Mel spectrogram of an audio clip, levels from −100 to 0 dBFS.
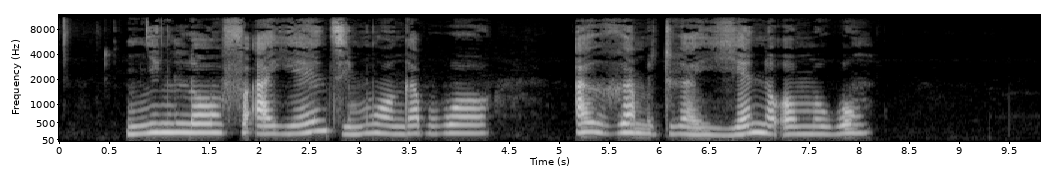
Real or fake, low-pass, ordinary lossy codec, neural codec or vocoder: real; 10.8 kHz; MP3, 96 kbps; none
